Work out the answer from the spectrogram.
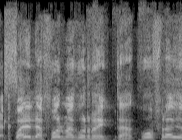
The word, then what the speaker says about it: cofrade: ¿Cfrade o cofrade? Sí, lo vi de las dos maneras en los últimos días, ¿eh? Y la palabra es cofrade, sin tilde, con pronunciación grave o llana, es un sustantivo que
